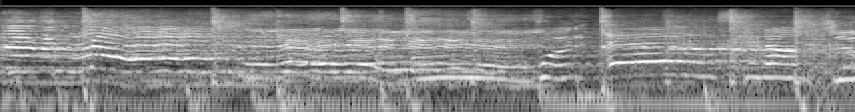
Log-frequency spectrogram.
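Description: A woman singing a pop song live into a handheld microphone over backing music, with sliding vocal runs early on and long held notes in the second half.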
